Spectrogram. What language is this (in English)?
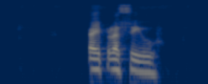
Thai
